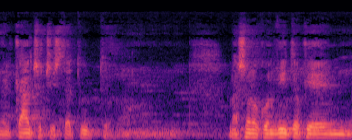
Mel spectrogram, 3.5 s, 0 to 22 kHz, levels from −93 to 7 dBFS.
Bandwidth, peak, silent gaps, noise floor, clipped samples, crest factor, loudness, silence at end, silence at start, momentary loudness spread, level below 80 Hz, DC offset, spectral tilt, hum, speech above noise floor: 15 kHz; -8 dBFS; none; -45 dBFS; under 0.1%; 18 dB; -24 LUFS; 0 s; 0 s; 20 LU; -56 dBFS; under 0.1%; -5 dB/octave; none; 21 dB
